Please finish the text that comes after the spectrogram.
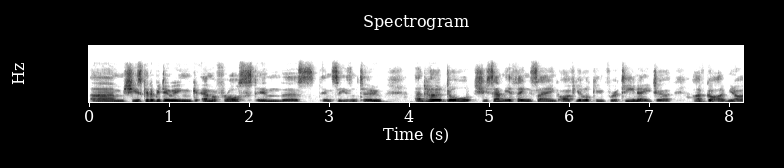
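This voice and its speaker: A man's voice: mid-range voice, a little mellow, lo-fi sound. A man hosting a casual panel discussion in a rambling, effusive way. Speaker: host and series producer.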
